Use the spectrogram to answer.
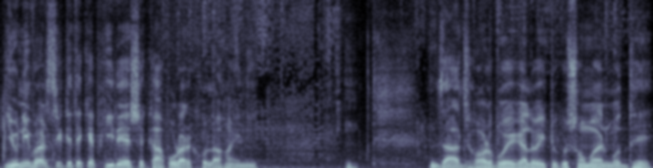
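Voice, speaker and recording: A man giving expressive scripted narration of a story as its narrator. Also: lowish voice, moderate pace, a little hiss or hum.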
